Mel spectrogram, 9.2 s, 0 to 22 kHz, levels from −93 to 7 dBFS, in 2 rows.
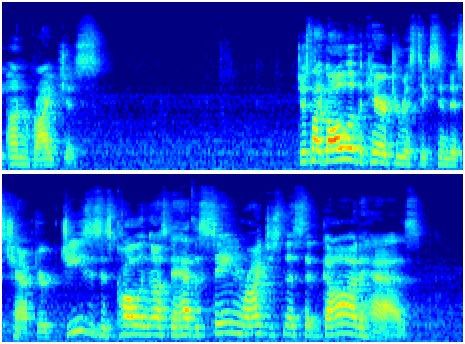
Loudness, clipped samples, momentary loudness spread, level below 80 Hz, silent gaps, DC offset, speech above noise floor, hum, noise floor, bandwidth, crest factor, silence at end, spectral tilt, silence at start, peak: -30 LUFS; under 0.1%; 17 LU; -70 dBFS; none; under 0.1%; 35 dB; none; -64 dBFS; 15.5 kHz; 24 dB; 0.45 s; -2.5 dB/octave; 0 s; -8 dBFS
